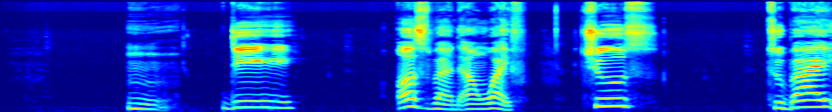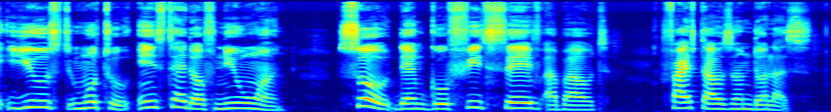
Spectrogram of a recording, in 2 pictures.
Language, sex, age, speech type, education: Nigerian Pidgin, female, 46-60, spontaneous, tertiary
